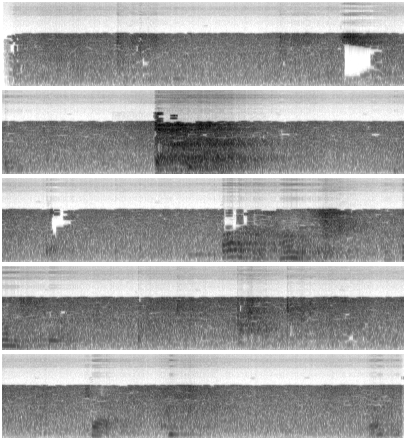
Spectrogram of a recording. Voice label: Opera House Stage CHILDS VOICE

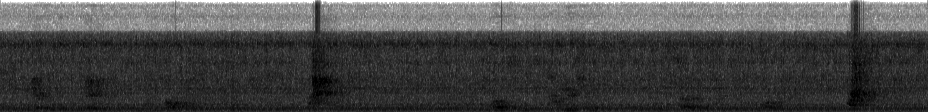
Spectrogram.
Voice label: Basement Unexplained Whisper (What) Amplified

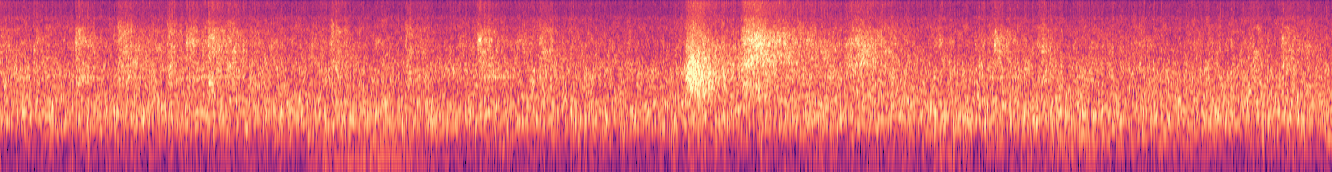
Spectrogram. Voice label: Kids Room Unexplained inaudible whisper Amplified; TrunerHome; 2nd Floor

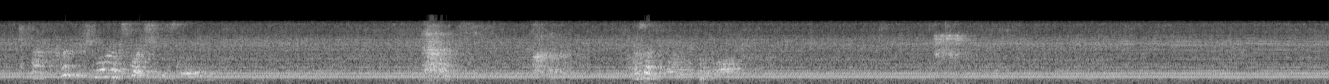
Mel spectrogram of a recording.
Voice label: Basement Unexplained Whisper (Yes) Amplified

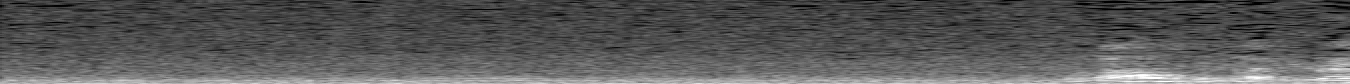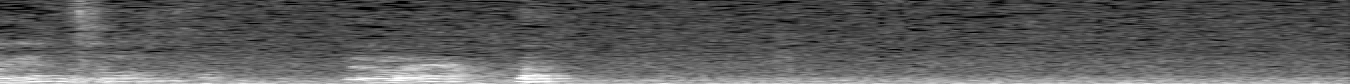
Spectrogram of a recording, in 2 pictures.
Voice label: Town Hall Lobby whisper; Case 013 Pocahontas

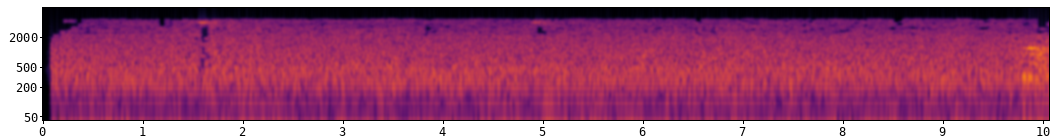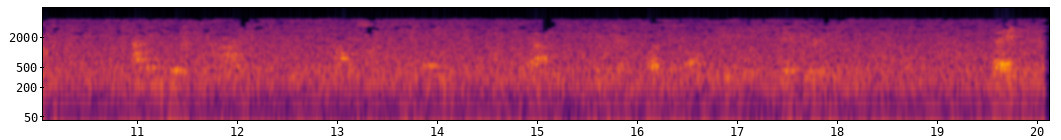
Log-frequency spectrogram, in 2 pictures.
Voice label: girls voice hey; Case 014 Henderson Home EVP

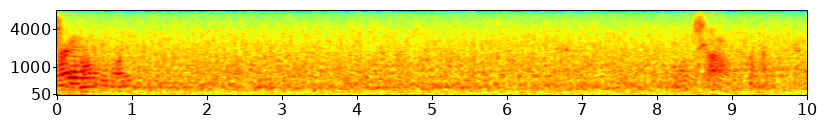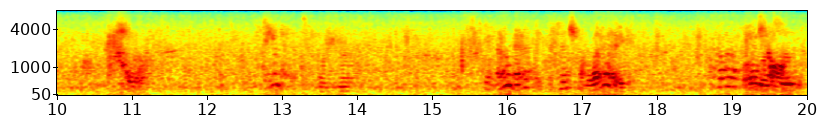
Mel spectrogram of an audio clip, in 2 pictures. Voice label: stop males voice; Case 007 Webb Home Girls Room

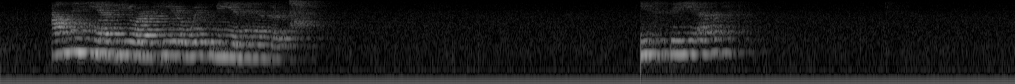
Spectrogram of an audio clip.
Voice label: Unexplained whisper; CASE 023 MAJOR GRAHAM MANSION

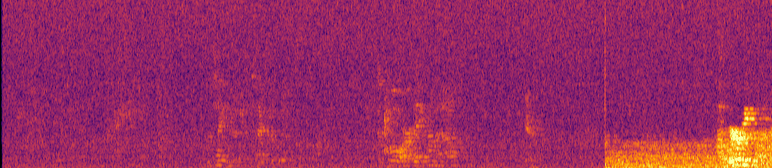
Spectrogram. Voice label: Theatre Balcony, Female whisper

